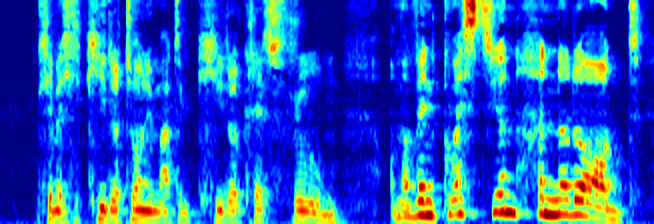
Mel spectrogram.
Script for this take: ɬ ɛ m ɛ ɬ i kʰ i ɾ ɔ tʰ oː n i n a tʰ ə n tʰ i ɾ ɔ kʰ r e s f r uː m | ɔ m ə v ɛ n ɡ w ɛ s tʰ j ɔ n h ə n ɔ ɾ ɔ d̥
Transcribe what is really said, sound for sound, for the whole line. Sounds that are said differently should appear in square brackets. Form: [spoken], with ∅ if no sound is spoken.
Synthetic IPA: ɬ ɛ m ɛ ɬ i kʰ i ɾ ɔ tʰ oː n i [m] a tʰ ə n [kʰ] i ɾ ɔ kʰ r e s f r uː m | ɔ m [a] v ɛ n ɡ w ɛ s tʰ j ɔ n h ə n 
